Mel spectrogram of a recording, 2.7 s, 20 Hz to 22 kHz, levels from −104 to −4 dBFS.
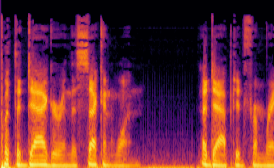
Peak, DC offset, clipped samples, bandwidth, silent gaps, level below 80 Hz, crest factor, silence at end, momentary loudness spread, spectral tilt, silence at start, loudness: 0 dBFS; under 0.1%; under 0.1%; 15 kHz; none; -26 dBFS; 14 dB; 0 s; 11 LU; -5 dB/octave; 0 s; -15 LUFS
